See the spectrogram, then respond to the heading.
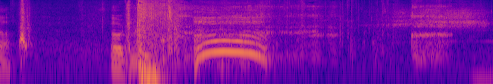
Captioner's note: gasps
